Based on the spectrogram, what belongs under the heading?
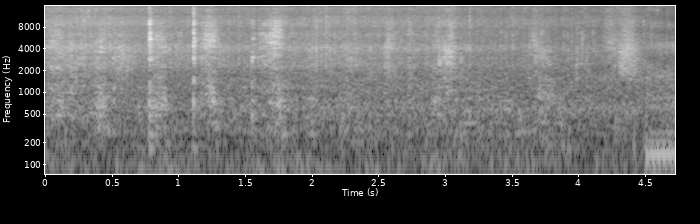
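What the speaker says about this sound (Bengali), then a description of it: "তো এবার আমরা এটাকে হালকা করে কষে নেব।" Dry chili powder, cumin and coriander powder are stirred and fried in a pan, giving a soft sizzle under scraping strokes of the spoon, close and moderately loud.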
